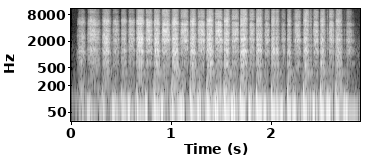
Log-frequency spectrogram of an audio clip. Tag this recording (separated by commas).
Animal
